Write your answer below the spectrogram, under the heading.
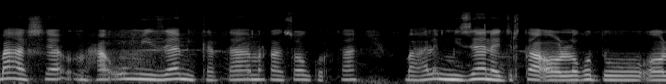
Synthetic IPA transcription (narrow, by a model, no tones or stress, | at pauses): bɐɦɐʃɐwɑħɑːʊmiːsaːmɪkʰɐrt̪ʰaːmɐrkʰaːsɔːɡʊrt̪ʰaː | baːɦɐlɛmiːsaːnɐt͡ʃɪrt̪ʰaːɔlʊd̪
